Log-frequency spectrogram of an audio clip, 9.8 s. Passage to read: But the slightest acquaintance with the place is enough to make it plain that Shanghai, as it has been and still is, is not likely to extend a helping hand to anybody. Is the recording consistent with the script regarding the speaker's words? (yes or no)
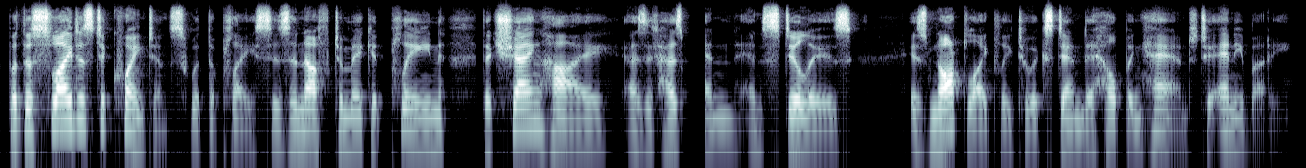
yes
